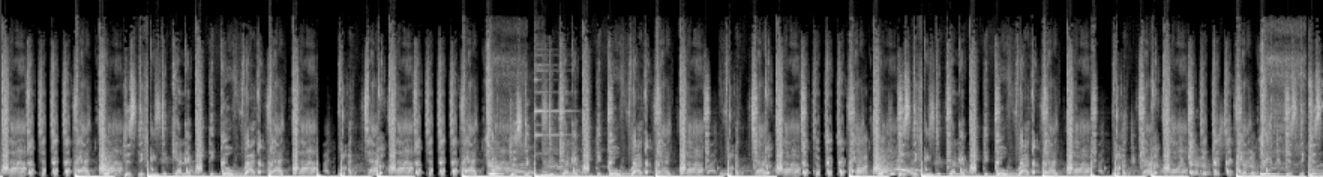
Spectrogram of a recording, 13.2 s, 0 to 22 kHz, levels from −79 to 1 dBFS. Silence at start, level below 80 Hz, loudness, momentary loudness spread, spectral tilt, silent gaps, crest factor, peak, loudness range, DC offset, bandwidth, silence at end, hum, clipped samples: 0 s; -8 dBFS; -10 LUFS; 4 LU; -4.5 dB/octave; none; 8 dB; 0 dBFS; 1 LU; under 0.1%; 19 kHz; 0 s; none; 0.7%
